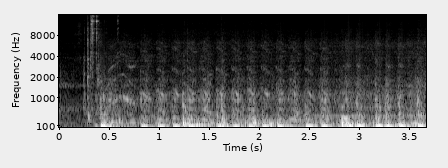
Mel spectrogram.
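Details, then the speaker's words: 2000 Vauxhall Vectra B GSi 2.5 V6, off the road since March 2017 after running out of fuel: the starter churns steadily for several seconds without catching. "oh nearly i can eat fuel pump wearing i might have to put another can of fuel in oh no we've got it"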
